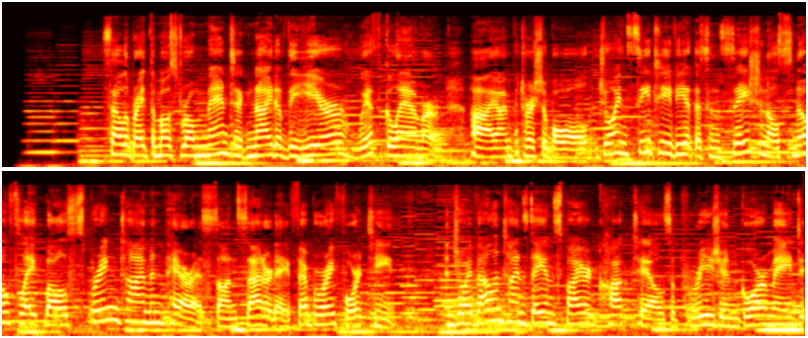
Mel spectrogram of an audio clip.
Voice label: radio promo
